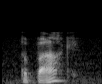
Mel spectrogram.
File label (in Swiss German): "barg", alsace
